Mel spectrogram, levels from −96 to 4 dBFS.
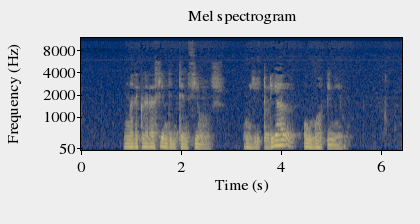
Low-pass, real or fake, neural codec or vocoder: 10.8 kHz; real; none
